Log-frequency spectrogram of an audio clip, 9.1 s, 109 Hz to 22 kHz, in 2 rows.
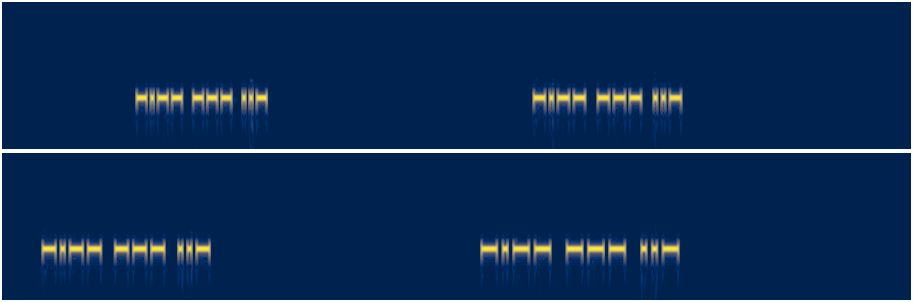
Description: Morse code, heard as a keyed tone, about 60 wpm, 700 Hz. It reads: YOU YOU YOU YOU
